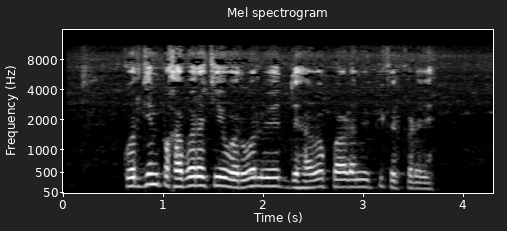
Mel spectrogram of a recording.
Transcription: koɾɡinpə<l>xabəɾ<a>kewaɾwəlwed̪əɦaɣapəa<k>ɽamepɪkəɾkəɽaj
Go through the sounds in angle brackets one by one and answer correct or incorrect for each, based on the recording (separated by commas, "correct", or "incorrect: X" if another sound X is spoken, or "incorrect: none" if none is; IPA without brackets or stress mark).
incorrect: none, correct, incorrect: none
